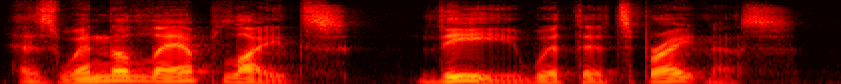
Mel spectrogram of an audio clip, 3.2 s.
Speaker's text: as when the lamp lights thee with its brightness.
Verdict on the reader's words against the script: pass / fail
pass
